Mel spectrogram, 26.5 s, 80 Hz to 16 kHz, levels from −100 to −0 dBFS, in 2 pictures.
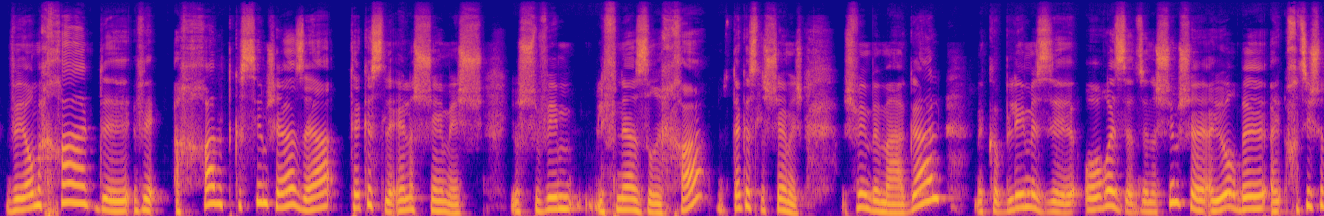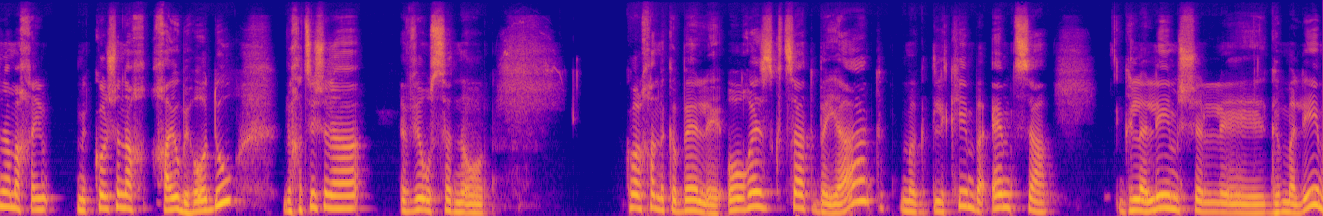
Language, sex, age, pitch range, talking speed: Hebrew, female, 60-79, 160-225 Hz, 100 wpm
